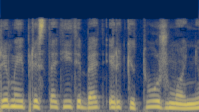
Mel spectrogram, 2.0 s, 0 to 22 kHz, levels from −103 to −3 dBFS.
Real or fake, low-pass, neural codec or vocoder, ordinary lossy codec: real; 10.8 kHz; none; MP3, 64 kbps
